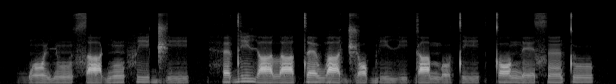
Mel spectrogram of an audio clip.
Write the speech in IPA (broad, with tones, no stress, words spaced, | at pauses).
ɡ͡bɔ̃˨ jũ˨ sa˨ɡũ˧fi˦d͡ʒi˧ | hɛ˧di˦ ja˧la˧tɛ˦ wa˦˨d͡ʒɔ˨˦bi˧ji˨ ɡa˧mo˨ti˧ | tɔ˧ne˨sɛ̃˧ tu˦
